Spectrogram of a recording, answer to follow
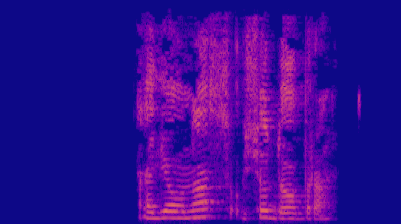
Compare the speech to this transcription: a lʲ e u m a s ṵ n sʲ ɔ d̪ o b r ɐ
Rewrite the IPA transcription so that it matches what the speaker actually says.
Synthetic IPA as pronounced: a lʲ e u n a s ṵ sʲ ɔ d̪ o b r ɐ

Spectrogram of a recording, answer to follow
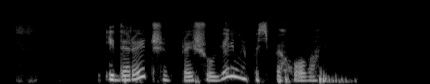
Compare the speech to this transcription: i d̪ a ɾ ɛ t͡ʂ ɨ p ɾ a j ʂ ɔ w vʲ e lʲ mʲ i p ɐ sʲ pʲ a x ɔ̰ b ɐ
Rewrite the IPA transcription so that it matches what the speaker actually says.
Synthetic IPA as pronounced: i d̪ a ɾ ɛ t͡ʂ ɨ p ɾ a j ʂ ɔ w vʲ e lʲ mʲ i p ɐ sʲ pʲ a x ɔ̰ v ɐ

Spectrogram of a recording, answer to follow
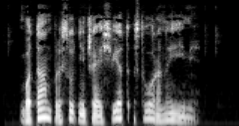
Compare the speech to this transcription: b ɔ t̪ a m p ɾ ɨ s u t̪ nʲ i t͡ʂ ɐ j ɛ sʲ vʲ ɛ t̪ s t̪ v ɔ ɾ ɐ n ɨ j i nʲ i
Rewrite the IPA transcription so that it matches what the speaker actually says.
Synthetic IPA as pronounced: b ɔ t̪ a m p ɾ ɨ s u t̪ nʲ i t͡ʂ ɐ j ɛ sʲ vʲ ɛ t̪ s t̪ v ɔ ɾ ɐ n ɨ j i mʲ i

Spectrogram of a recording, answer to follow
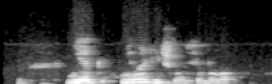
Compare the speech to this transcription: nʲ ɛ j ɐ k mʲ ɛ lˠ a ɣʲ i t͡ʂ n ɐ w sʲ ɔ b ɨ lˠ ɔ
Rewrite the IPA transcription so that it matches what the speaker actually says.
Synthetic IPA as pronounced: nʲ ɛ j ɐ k nʲ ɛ lˠ a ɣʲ i t͡ʂ n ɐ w sʲ ɔ b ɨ lˠ ɔ

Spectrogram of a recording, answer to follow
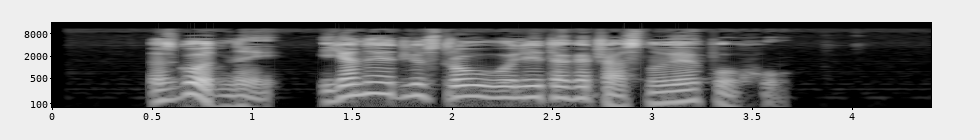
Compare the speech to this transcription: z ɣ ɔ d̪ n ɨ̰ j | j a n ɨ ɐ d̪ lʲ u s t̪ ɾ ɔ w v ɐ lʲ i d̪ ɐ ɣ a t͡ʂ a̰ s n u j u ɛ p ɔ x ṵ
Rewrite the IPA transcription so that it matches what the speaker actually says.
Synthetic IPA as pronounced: z ɣ ɔ d̪ n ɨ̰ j | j a n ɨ ɐ d̪ lʲ u s t̪ ɾ ɔ w v ɐ lʲ i t̪ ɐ ɣ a t͡ʂ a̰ s n u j u ɛ p ɔ x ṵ

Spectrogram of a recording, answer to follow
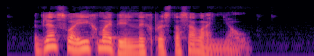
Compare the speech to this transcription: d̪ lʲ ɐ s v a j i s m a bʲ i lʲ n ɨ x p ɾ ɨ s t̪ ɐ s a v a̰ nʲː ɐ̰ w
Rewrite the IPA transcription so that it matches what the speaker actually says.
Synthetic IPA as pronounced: d̪ lʲ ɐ s v a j i x m a bʲ i lʲ n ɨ x p ɾ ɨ s t̪ ɐ s a v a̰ nʲː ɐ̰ w

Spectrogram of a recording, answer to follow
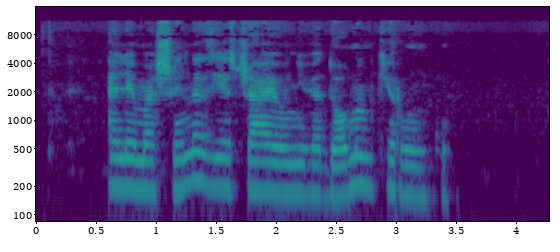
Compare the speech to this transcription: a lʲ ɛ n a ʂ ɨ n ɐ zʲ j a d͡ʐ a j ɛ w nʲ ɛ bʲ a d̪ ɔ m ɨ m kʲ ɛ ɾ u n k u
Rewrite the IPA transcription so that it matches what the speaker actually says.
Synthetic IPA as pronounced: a lʲ ɛ m a ʂ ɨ n ɐ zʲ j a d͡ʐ a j ɛ w nʲ ɛ vʲ a d̪ ɔ m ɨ m kʲ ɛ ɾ u n k u

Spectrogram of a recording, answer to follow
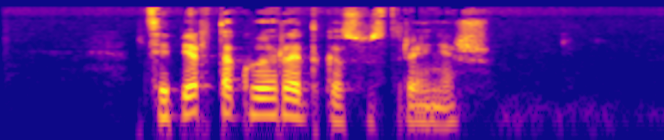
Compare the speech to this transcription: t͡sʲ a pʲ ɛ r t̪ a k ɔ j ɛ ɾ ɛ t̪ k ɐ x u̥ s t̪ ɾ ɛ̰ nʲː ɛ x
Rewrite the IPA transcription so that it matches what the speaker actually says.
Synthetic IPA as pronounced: t͡sʲ a pʲ ɛ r t̪ a k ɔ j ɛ ɾ ɛ t̪ k ɐ s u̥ s t̪ ɾ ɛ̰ nʲ ɛ ʂ

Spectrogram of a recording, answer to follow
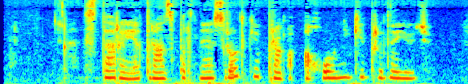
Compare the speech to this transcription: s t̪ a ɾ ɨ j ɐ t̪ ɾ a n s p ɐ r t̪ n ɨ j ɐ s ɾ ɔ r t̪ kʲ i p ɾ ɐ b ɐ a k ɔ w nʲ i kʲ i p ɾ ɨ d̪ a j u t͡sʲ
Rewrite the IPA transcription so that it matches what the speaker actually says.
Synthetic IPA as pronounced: s t̪ a ɾ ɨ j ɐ t̪ ɾ a n s p ɐ r t̪ n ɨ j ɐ s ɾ ɔ t̪ kʲ i p ɾ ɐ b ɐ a x ɔ w nʲ i kʲ i p ɾ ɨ d̪ a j u t͡sʲ

